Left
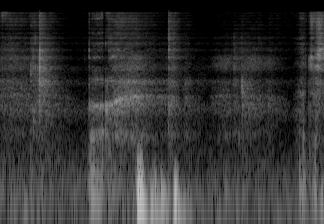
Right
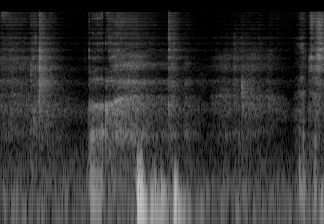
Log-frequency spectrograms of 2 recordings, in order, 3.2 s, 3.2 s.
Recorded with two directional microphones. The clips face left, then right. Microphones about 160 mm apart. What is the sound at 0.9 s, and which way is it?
Burping, 25° right (ahead or behind).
